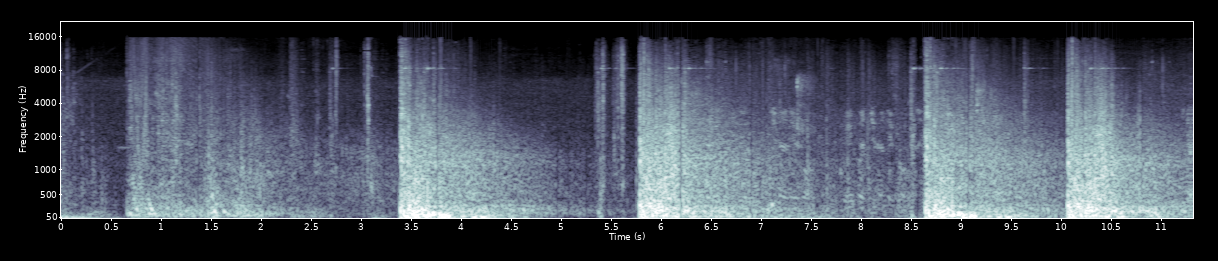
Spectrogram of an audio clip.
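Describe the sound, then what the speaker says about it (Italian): Repeated loud volleys of gunfire and blasts during a Fortnite 50v50 match, arriving in several sharp bursts that decay between them, with players talking over the action. "La gente spara"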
